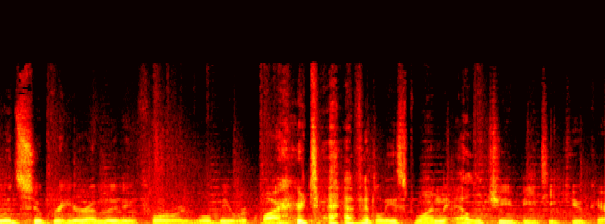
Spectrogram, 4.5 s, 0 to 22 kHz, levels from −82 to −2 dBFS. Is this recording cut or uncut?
uncut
